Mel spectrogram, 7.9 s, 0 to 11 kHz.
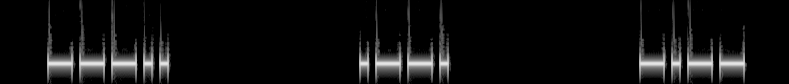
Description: Morse code, heard as a keyed tone, about 15 wpm, spaced as for 4 wpm, 700 Hz. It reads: 8PY
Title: USA Call Signs - 4 Characters - 8x Character Spacing - 15wpm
